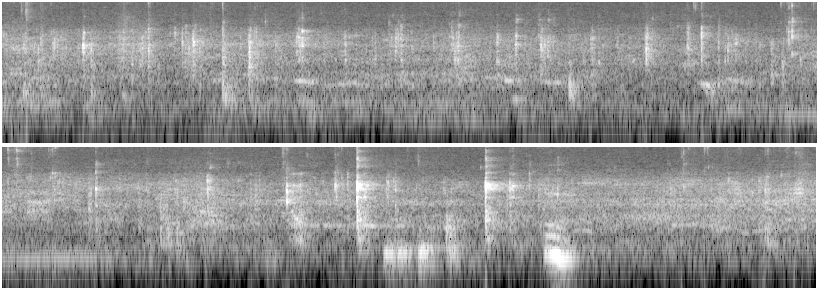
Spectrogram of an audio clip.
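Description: Close-miked eating sounds: wet mouth clicks and chewing of soft roasted potato and vegetables, with occasional sharper clicks of a metal fork against a ceramic plate. The clicks come irregularly, a few louder ones in the second half.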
